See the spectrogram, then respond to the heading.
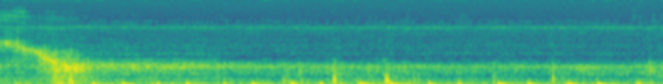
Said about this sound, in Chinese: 睡不着了，那靠过来听一听妹妹的心跳，一会儿就睡着了好吗？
